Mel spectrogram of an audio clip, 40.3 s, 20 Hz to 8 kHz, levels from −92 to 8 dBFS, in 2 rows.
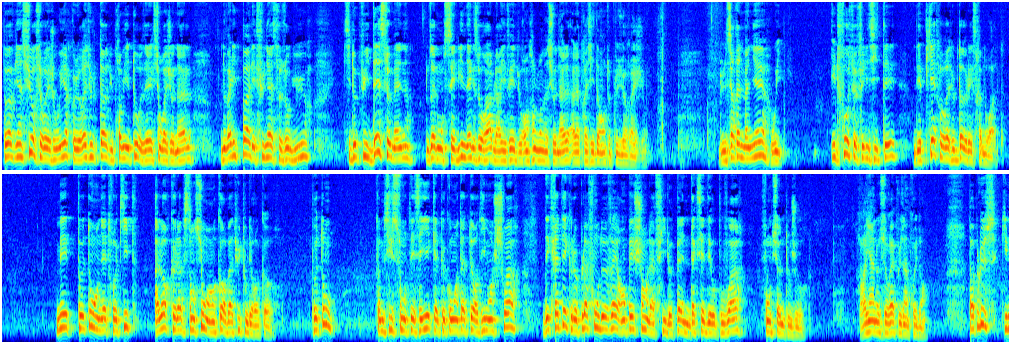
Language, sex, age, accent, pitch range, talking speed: French, male, 50-69, French, 140-180 Hz, 145 wpm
